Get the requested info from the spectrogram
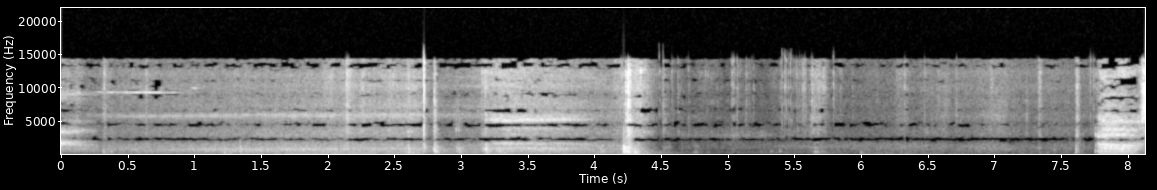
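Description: Rain noise coming in through an open van door, then the door is pulled shut with one loud thud about four seconds in, after which the rain is muffled and the inside of the van goes much quieter.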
